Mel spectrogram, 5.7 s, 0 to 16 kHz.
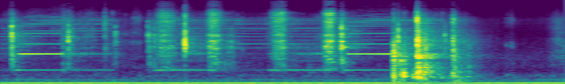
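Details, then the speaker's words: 2014 Mustang 5.0 Coyote swapped into a 3V S197 Mustang using a plug-and-play harness, key on and engine off before first start; HVAC motors run, short buzzing whirs in bursts then a clunk; normal throttle body self-test. "turn the key on you're going to hear the HVAC Motors going nuts he that fuel pump Maybe Might May it but you can hear the throttle body doing its"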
